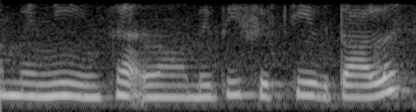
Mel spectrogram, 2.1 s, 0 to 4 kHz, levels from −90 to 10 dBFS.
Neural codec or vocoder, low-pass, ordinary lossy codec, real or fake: none; 3.6 kHz; none; real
